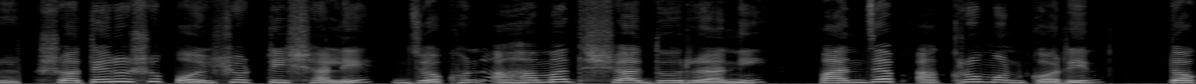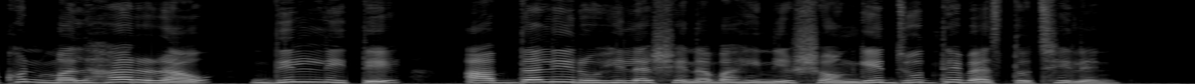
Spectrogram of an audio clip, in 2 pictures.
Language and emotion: Bengali, neutral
